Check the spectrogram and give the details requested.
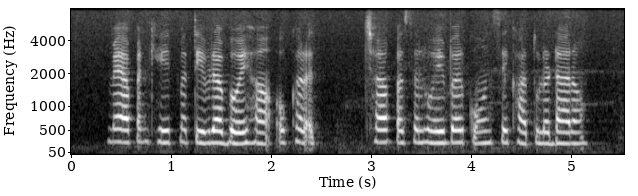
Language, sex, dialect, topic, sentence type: Chhattisgarhi, female, Central, agriculture, question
